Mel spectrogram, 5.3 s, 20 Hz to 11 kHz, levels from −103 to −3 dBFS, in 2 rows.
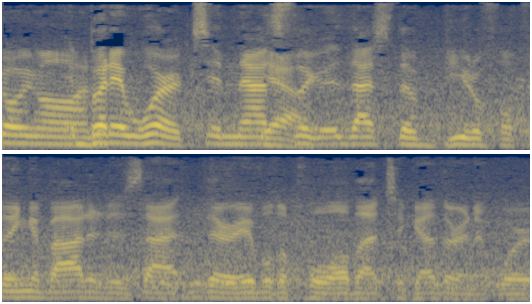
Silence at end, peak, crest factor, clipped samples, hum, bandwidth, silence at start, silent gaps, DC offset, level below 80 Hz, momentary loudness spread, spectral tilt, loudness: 0 s; -4 dBFS; 20 dB; under 0.1%; none; 11 kHz; 0 s; none; under 0.1%; -64 dBFS; 9 LU; -4.5 dB/octave; -24 LUFS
